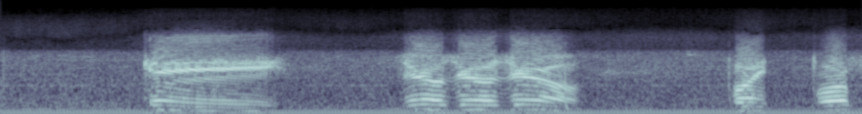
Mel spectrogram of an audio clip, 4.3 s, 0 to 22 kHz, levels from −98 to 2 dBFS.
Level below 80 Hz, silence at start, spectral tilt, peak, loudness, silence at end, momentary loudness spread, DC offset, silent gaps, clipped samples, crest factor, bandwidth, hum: -40 dBFS; 0 s; -3 dB/octave; -6 dBFS; -16 LUFS; 0 s; 22 LU; under 0.1%; none; under 0.1%; 12 dB; 12 kHz; 60 Hz at -40 dBFS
